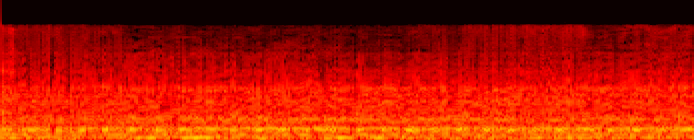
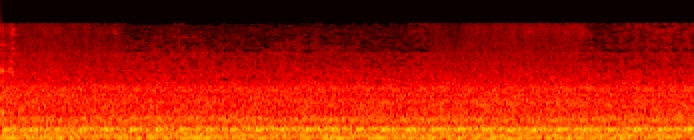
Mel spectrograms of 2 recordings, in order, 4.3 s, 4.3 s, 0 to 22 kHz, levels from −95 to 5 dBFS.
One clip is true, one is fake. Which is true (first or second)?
second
